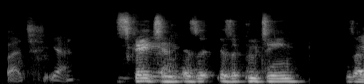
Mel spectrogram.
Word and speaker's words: poutine: And is it poutine?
